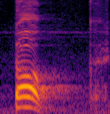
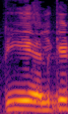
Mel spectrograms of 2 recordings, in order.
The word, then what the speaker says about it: talk: Next is talk. T-A-L-K. Talk. L is silent.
